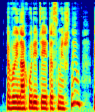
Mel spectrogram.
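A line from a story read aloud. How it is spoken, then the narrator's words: Sharp tone. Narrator (Russian): резким тоном сказала Дороти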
